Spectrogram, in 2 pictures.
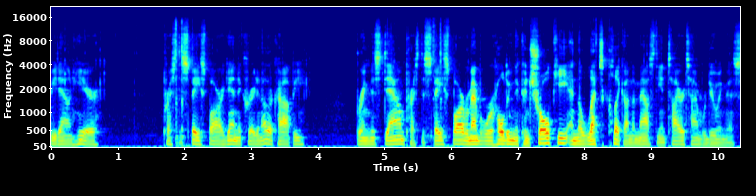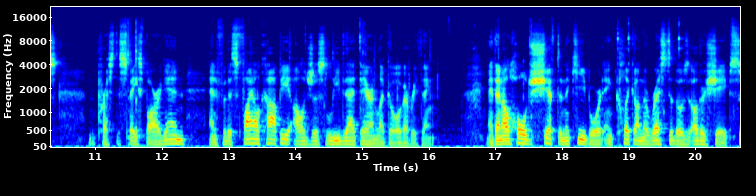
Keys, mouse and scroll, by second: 2.1 ctrl+space, 5.9 ctrl+space, 11.7 ctrl+space, 19.0 shift+click, 19.8 shift+click.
